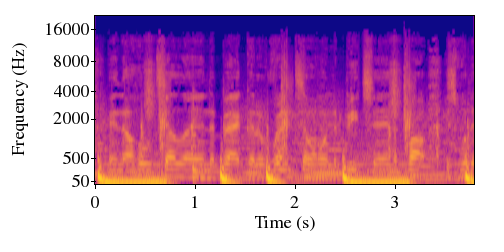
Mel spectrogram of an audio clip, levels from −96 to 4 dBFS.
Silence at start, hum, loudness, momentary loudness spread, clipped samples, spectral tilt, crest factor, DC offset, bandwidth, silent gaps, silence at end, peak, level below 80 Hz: 0 s; none; -22 LUFS; 6 LU; under 0.1%; -6 dB/octave; 14 dB; under 0.1%; 13.5 kHz; none; 0 s; -6 dBFS; -24 dBFS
